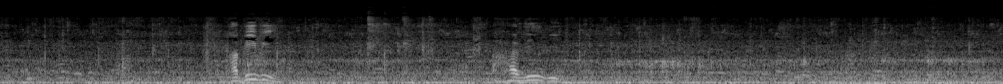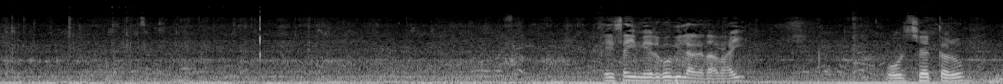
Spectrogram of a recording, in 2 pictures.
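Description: Men and women chatter quietly in a crowd outdoors.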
